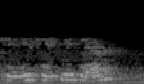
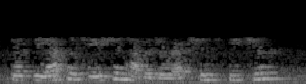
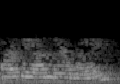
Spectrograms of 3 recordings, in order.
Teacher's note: Your voice goes up or rises at the end of a yes/no question. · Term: rising intonation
